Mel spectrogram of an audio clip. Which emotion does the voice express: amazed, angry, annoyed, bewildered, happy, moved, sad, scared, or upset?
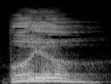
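annoyed. The voice sounds annoyed. "짜증날 때"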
